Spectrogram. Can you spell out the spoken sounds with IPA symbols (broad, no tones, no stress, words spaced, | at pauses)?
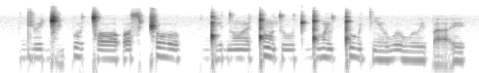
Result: dʲʊːɪ̯ɡ͡ǁḭpʊ ǀɔːʔɔsǁo | ɡ͡ǃedõːə̯ǃõtuːt ɡ͡ǃõlʲ ǃutʲẽʊ̯ wʊ wʊːɪ̯pa̰ɪ̯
